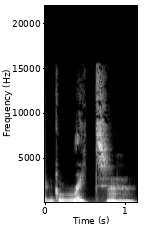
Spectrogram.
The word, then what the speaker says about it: GR8: Muchos nombres pusimos en el Excel y al final el dijo GR8 porque en inglés se pronuncia great de grandiosomo.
